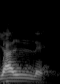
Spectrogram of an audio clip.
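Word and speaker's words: 얇네: 옷이 얌내가 아니라 옷이 얄내 이렇게 되는 거예요.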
